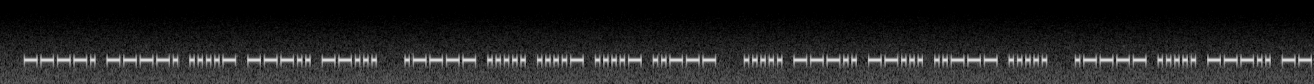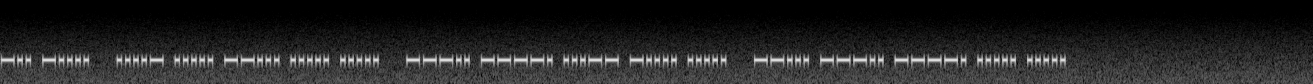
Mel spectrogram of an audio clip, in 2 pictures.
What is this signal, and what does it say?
Morse code, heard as a keyed tone, machine-sent, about 29 wpm, 1160 Hz. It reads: 99487 15442 58725 15886 45755 89365 78955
